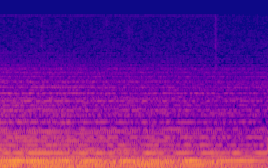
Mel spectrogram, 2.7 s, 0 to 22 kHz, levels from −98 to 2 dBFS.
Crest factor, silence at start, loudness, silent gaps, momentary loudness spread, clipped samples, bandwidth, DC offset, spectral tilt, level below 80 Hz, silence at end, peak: 12 dB; 0 s; -31 LUFS; none; 5 LU; under 0.1%; 4.7 kHz; under 0.1%; -10 dB/octave; -38 dBFS; 0 s; -16 dBFS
